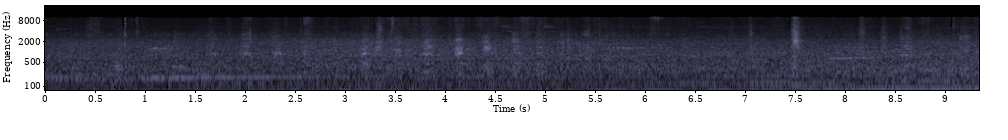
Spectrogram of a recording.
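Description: Central Asian shepherd dogs moving about and sniffing: a run of short clicks and snuffles about two to five seconds in, and one sharper click about seven and a half seconds in, over a steady background hiss.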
